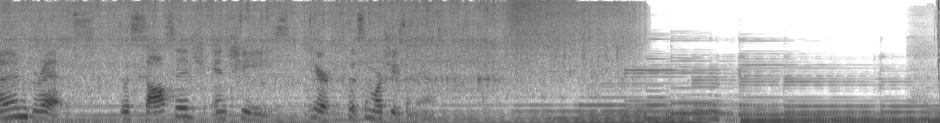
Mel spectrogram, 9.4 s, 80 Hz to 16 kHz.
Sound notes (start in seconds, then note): 4.8 sizzling food; 6.6 country music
